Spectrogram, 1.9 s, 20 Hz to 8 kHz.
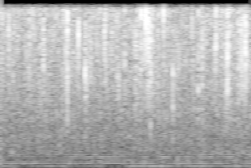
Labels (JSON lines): {"label": "biophony, midshipman", "recorder": "SoundTrap 500"}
